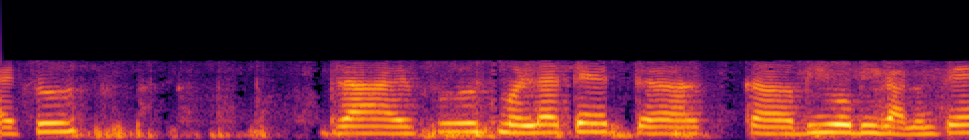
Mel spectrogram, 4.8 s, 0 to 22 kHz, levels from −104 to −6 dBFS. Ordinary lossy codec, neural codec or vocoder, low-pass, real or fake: AAC, 16 kbps; codec, 44.1 kHz, 7.8 kbps, Pupu-Codec; 3.6 kHz; fake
